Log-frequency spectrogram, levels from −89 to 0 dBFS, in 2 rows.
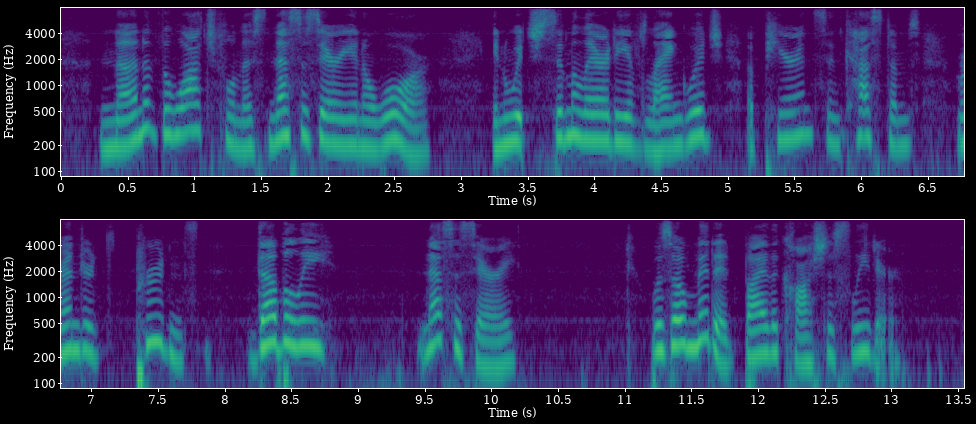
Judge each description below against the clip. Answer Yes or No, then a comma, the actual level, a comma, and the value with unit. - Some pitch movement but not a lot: Yes, average, 4.3 semitones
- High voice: Yes, high, 230 Hz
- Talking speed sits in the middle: No, slow, 115 wpm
